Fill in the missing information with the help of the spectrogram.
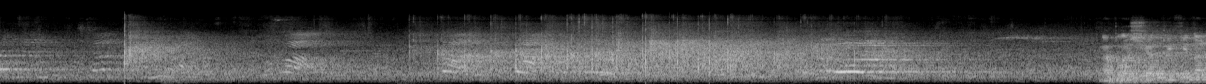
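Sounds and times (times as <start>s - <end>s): indistinct chatter in a hall: 0.0s - 12.0s.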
